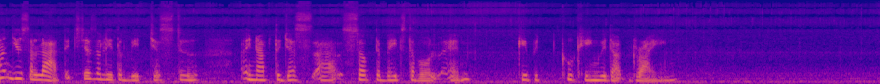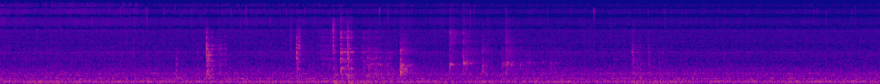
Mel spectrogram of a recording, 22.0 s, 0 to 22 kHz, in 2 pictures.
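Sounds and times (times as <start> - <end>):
meat sizzling in a pan: 0.0 - 22.0
utensil scraping a pan: 14.8 - 17.9.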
